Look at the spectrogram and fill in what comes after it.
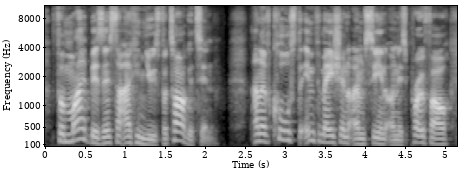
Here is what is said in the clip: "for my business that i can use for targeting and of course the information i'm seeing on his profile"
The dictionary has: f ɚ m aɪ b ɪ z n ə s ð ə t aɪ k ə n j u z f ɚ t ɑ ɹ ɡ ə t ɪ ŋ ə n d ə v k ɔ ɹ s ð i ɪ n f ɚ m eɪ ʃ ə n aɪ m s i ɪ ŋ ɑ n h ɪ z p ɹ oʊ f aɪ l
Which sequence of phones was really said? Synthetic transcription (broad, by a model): f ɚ m aɪ b ɪ z n ə s ð ə t aɪ k ə n j u z f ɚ t ɑ ɡ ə t ɪ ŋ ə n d ə v k ɔ s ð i ɪ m f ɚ m eɪ ʃ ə n aɪ m s i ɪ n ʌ n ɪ s p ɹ oʊ f aɪ l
